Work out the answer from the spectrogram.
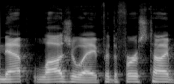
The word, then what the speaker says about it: Nap Lajoie: And let me get some props in the chat for pronouncing Nap Lajoie for the first time correctly on any stream.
